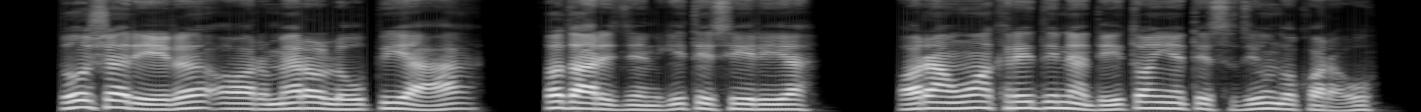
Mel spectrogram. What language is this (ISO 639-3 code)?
bfz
